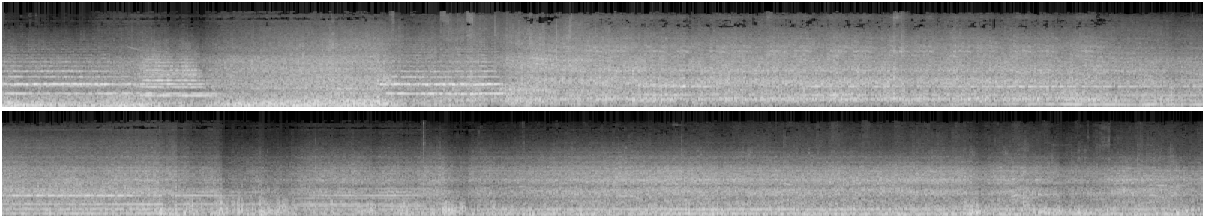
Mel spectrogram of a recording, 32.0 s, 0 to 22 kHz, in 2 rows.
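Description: WDM2A diesel-electric locomotive with an ALCO 16-cylinder engine, sounding its horn in several blasts on two notes as it approaches at speed. The train then runs through with loud wheel clatter and engine rumble, and the horn sounds again about two-thirds of the way through as the train recedes.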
